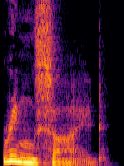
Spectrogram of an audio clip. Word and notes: ringside: British English

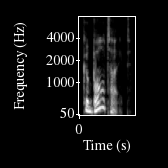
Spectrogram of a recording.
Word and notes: cobaltite: British English

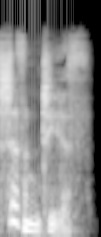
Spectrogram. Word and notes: seventieth: British English

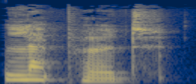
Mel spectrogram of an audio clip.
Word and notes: leopard: British English

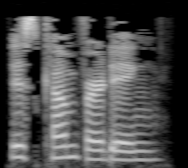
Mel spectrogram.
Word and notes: discomforting: British English

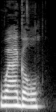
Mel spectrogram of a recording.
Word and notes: waggle: American English

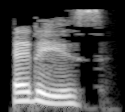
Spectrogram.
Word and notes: eddies: British English

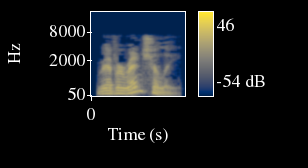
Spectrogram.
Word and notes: reverentially: British English

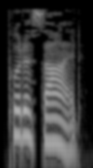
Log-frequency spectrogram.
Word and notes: put aside: British English

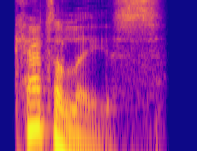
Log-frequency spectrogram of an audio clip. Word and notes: catalase: British English

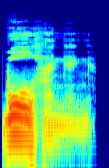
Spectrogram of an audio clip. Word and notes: wall hanging: British English

